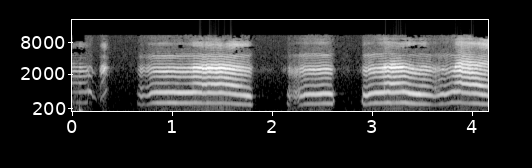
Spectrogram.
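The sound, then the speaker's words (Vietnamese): A newborn baby crying softly: three drawn-out, wavering wails separated by short silent pauses, fairly faint and with no other voices. “Đột nhiên, Trên Dịch Hòa lại nghe thấy cái tiếng của trẻ con sơ sinh khóc nỉ non.”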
